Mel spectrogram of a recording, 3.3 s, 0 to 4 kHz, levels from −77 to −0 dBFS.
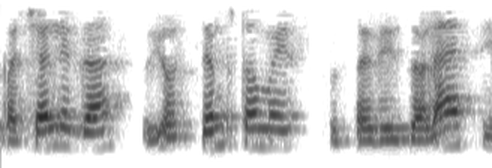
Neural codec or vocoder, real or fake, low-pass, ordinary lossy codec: none; real; 3.6 kHz; MP3, 16 kbps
